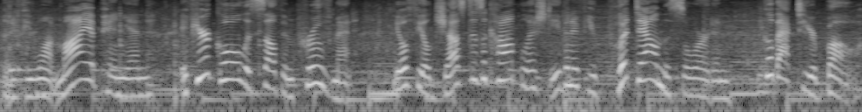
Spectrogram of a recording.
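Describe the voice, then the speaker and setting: A woman playing a polite, earnest teenage boy swordmaster in video game voice acting, speaking in a formal, measured way. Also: mid-range voice, big pitch swings, natural voice. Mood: gently teasing. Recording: game music behind the voice. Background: game background music.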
